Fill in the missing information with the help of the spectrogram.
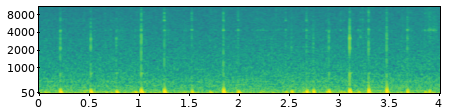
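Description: Long nails tap and scratch the smooth, solid wooden back of a hand-sized hairbrush held close to the mic. About fourteen quick, dry taps land at an uneven pace over a soft scratchy hiss. Each tap is a short, low thump with a faint bright click that dies almost instantly.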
